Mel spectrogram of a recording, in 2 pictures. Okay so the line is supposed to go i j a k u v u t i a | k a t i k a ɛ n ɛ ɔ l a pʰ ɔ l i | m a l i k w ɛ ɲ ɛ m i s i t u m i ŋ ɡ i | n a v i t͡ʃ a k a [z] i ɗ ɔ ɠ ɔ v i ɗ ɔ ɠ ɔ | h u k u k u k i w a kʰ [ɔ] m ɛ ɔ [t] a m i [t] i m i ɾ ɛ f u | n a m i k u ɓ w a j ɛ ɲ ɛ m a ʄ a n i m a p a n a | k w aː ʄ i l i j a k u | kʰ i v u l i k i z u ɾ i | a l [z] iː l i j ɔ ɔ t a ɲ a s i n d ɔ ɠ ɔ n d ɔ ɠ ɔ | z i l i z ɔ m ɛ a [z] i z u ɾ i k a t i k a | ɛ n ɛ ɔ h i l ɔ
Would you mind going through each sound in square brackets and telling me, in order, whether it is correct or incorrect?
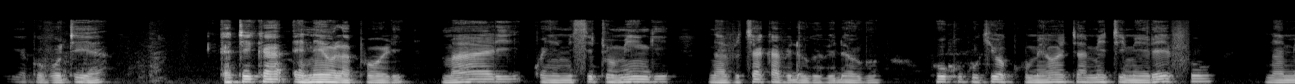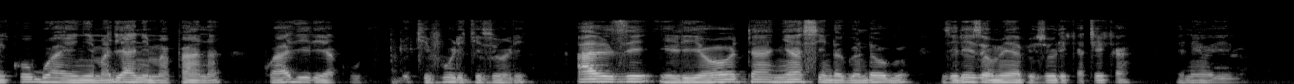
incorrect, incorrect, correct, correct, correct, incorrect

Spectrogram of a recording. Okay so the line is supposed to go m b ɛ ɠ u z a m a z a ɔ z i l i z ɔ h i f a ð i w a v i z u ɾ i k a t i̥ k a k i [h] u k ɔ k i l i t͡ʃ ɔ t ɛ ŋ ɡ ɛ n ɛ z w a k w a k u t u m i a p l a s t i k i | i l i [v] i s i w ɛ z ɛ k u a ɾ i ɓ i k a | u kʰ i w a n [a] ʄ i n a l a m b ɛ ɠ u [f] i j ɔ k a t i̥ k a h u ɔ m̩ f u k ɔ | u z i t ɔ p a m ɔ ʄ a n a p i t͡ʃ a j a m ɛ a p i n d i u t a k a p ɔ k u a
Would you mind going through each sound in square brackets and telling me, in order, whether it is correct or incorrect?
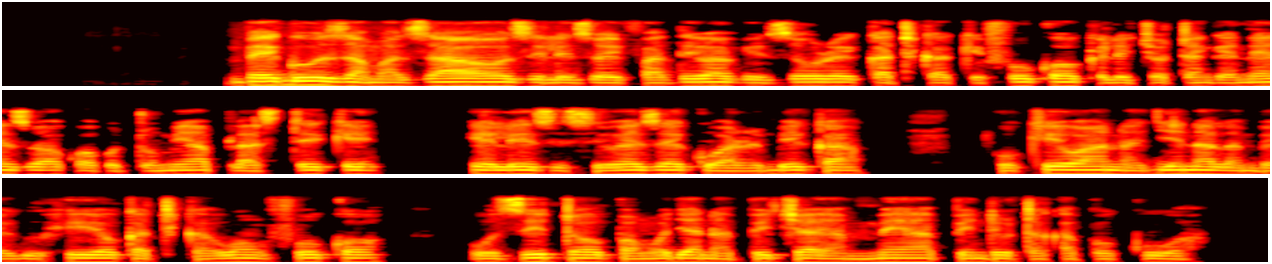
incorrect, incorrect, correct, incorrect

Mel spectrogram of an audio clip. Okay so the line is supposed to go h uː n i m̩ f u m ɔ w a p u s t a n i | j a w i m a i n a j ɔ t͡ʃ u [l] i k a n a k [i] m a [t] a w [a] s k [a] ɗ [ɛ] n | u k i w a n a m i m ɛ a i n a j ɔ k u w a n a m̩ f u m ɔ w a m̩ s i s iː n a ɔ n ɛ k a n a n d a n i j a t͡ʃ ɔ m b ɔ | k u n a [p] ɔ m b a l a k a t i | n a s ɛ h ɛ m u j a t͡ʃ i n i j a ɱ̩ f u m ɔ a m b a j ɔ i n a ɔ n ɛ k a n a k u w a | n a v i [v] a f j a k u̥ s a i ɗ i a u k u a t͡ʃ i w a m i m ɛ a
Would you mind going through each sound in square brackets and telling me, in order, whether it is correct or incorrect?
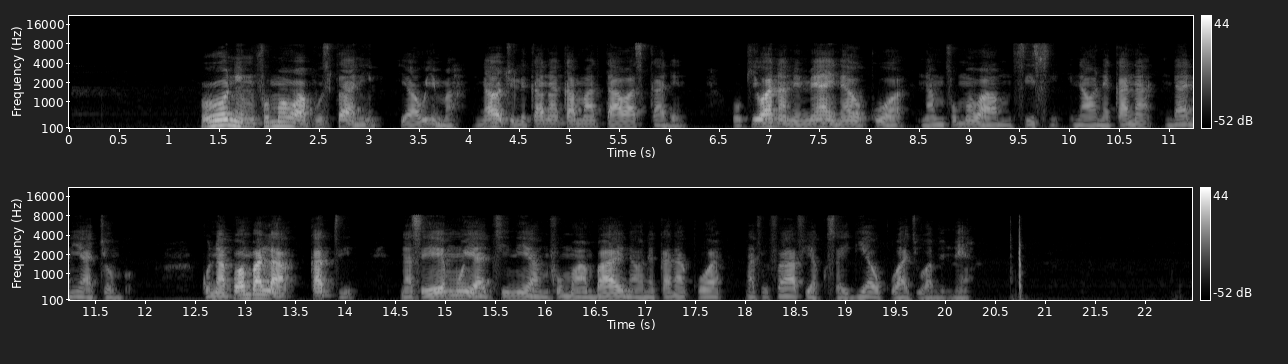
correct, incorrect, correct, correct, correct, correct, correct, incorrect

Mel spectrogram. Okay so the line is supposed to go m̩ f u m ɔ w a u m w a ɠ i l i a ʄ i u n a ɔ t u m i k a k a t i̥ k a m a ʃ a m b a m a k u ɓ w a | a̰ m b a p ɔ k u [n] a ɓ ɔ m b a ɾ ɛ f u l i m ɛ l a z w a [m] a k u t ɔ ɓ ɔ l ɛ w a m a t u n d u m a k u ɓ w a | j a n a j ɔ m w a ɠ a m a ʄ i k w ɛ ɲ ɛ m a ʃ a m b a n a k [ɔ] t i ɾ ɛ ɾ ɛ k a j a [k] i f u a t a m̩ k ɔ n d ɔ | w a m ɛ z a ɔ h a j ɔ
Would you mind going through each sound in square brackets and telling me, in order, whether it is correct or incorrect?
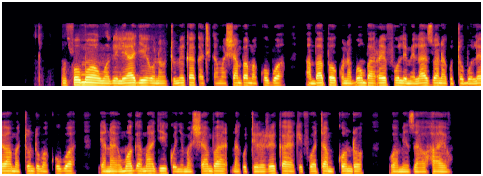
correct, incorrect, incorrect, correct

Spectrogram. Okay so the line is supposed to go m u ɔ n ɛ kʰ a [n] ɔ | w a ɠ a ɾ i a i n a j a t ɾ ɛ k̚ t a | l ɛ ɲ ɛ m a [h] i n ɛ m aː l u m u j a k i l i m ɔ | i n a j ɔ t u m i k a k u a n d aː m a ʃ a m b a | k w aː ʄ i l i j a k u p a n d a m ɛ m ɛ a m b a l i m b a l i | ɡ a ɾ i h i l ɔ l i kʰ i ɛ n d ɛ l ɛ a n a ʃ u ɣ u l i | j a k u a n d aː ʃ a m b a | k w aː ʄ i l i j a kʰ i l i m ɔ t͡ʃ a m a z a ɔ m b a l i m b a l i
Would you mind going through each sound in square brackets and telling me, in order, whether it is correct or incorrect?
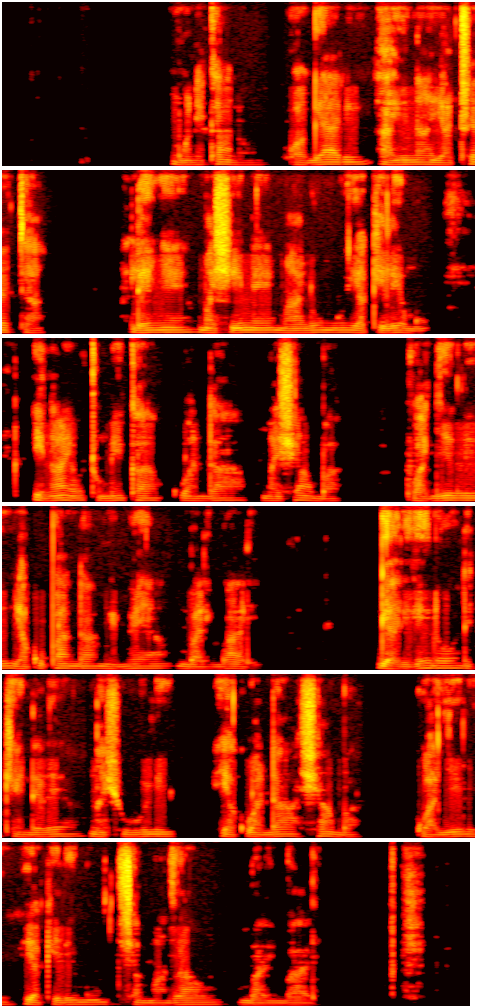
correct, incorrect

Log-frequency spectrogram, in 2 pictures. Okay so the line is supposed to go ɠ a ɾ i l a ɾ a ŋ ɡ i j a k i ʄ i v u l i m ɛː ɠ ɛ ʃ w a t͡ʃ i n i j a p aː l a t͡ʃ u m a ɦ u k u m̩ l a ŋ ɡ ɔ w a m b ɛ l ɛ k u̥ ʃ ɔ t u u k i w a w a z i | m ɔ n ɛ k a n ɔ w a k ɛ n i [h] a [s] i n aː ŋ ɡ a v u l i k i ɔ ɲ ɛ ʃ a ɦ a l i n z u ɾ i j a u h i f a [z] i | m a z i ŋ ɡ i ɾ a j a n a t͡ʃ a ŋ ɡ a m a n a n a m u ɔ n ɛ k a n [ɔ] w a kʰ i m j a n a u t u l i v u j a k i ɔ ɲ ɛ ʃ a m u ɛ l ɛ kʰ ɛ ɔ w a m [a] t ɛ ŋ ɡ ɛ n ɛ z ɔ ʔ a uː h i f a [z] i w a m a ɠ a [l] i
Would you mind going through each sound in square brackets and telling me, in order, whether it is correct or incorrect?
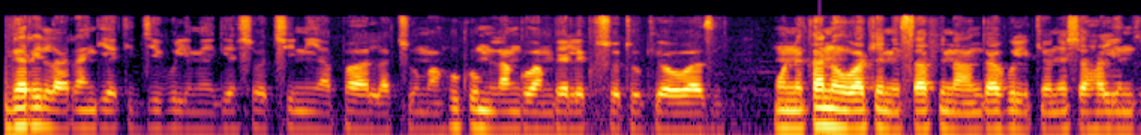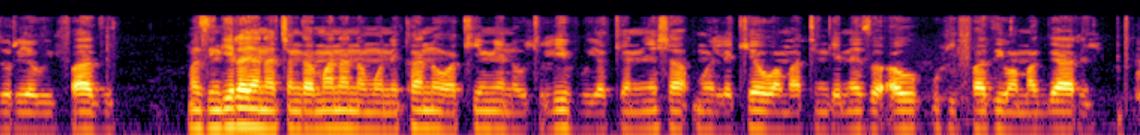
incorrect, incorrect, incorrect, correct, correct, incorrect, incorrect

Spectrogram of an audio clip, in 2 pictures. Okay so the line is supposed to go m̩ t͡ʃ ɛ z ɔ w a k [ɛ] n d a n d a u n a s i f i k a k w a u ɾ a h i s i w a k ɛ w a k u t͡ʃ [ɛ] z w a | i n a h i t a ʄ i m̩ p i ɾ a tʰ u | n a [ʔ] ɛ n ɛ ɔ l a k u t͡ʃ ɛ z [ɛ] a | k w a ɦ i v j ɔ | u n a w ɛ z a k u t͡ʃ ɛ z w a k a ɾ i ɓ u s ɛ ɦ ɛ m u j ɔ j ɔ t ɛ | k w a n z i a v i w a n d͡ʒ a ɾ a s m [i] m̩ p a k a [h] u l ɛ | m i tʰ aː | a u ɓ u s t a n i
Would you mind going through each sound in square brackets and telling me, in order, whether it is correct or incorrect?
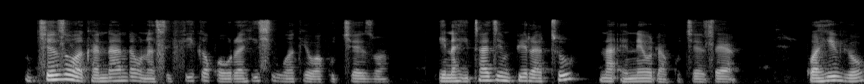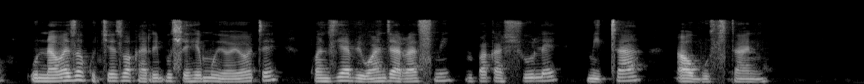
incorrect, correct, correct, correct, correct, incorrect

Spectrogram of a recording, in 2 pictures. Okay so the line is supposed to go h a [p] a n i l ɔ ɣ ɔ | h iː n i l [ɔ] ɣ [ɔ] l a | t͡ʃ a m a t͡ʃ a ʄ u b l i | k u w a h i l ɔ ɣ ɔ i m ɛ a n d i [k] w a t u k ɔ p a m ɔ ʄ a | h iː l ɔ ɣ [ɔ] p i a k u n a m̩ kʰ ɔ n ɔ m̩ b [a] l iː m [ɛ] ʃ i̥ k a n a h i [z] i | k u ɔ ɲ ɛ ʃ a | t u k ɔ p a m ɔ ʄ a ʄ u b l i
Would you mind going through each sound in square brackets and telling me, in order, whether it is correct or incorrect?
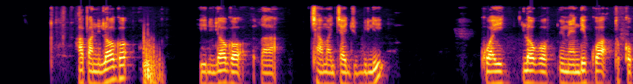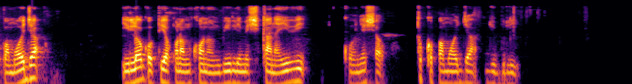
correct, correct, correct, correct, correct, incorrect, correct, incorrect

